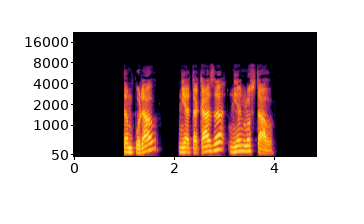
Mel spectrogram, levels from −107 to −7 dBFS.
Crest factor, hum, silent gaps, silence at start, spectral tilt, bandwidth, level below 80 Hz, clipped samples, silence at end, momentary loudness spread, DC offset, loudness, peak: 18 dB; none; 1.78-2.09 s; 1 s; -7 dB/octave; 7.6 kHz; -58 dBFS; under 0.1%; 0.9 s; 8 LU; under 0.1%; -17 LUFS; 0 dBFS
